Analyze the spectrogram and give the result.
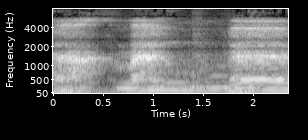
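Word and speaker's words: تَأْمَنَّا: La ta'manna ala Yusufa wa inna lah. Jadi kita tahan manna ya, la ta'manna, seperti itu.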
